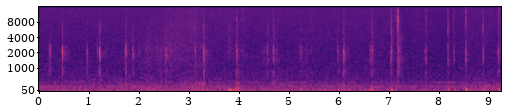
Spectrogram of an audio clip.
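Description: Long fingernails tap on a small heart-shaped paper mini notepad with a kitten print, a solid stack of paper held in the hands. A steady string of quick, dry, bright clicks sounds over a faint low hum, each tap dying away at once.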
